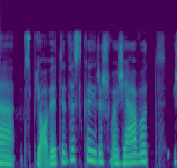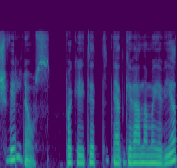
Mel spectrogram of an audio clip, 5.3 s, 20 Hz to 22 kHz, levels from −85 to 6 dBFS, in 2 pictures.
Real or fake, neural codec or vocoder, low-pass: fake; vocoder, 44.1 kHz, 128 mel bands every 512 samples, BigVGAN v2; 9.9 kHz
